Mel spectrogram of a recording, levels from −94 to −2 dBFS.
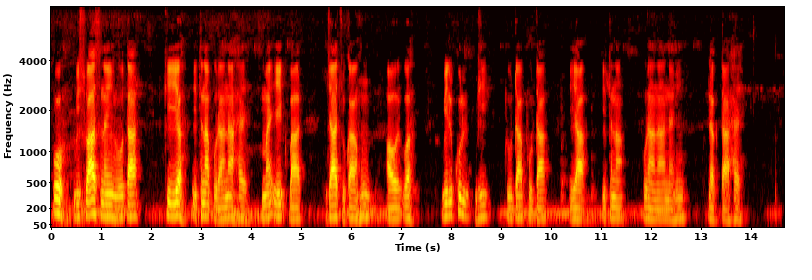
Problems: constant background noise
